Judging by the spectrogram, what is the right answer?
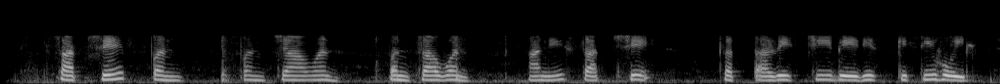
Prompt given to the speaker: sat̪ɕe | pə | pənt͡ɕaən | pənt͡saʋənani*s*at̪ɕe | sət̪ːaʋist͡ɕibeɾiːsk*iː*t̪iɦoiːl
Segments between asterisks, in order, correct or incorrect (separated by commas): correct, incorrect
